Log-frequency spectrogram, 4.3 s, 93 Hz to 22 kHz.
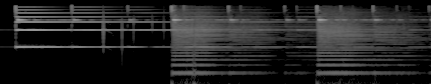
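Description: A pluck preset on a Poison-202 synthesizer plays bell-like tones: a few faint dings, then three loud struck notes with bright ringing harmonics that decay under each new hit.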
